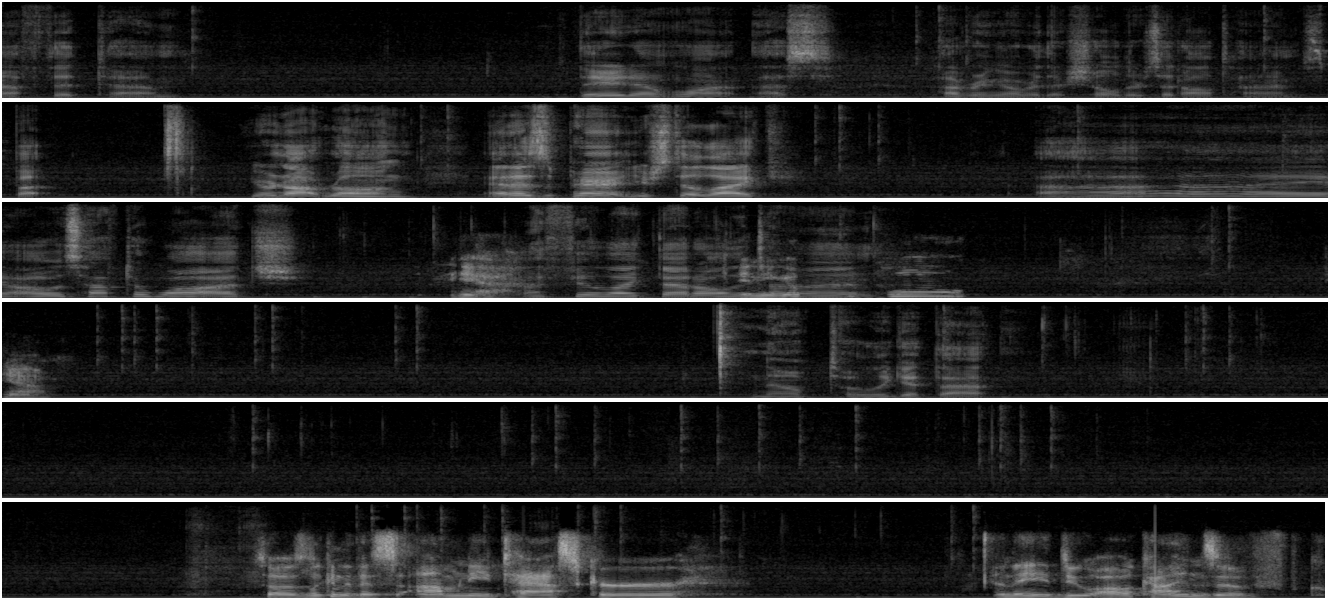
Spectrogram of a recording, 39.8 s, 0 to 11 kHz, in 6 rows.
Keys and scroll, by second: 4.2-5.2 typing, 8.5 space, 10.5 x, 10.8 v, 15.4 shift+3, 16.7 shift+2, 18.7 a, 20.8 b, 23.8 e, 25.0-26.3 typing, 28.2 shift+2, 29.0 x, 29.3 v, 31.0-32.0 typing, 34.4 space, 35.9 x, 36.2 v, 36.9 s.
